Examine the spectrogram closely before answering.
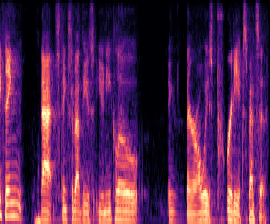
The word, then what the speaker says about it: Uniqlo: Uniqlo. Uniqlo. Oh, that makes a lot of sense now. Like unique clothes. Like unique clothing. I get it now. Yeah, the only thing that stinks about these Uniqlo things, they're always pretty expensive.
